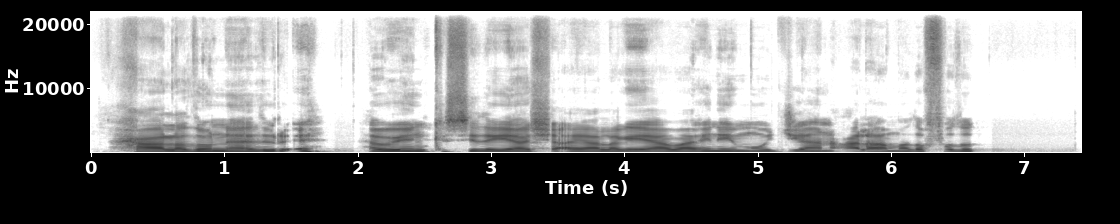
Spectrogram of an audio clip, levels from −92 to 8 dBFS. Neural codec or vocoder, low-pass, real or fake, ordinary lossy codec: vocoder, 44.1 kHz, 128 mel bands, Pupu-Vocoder; none; fake; none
